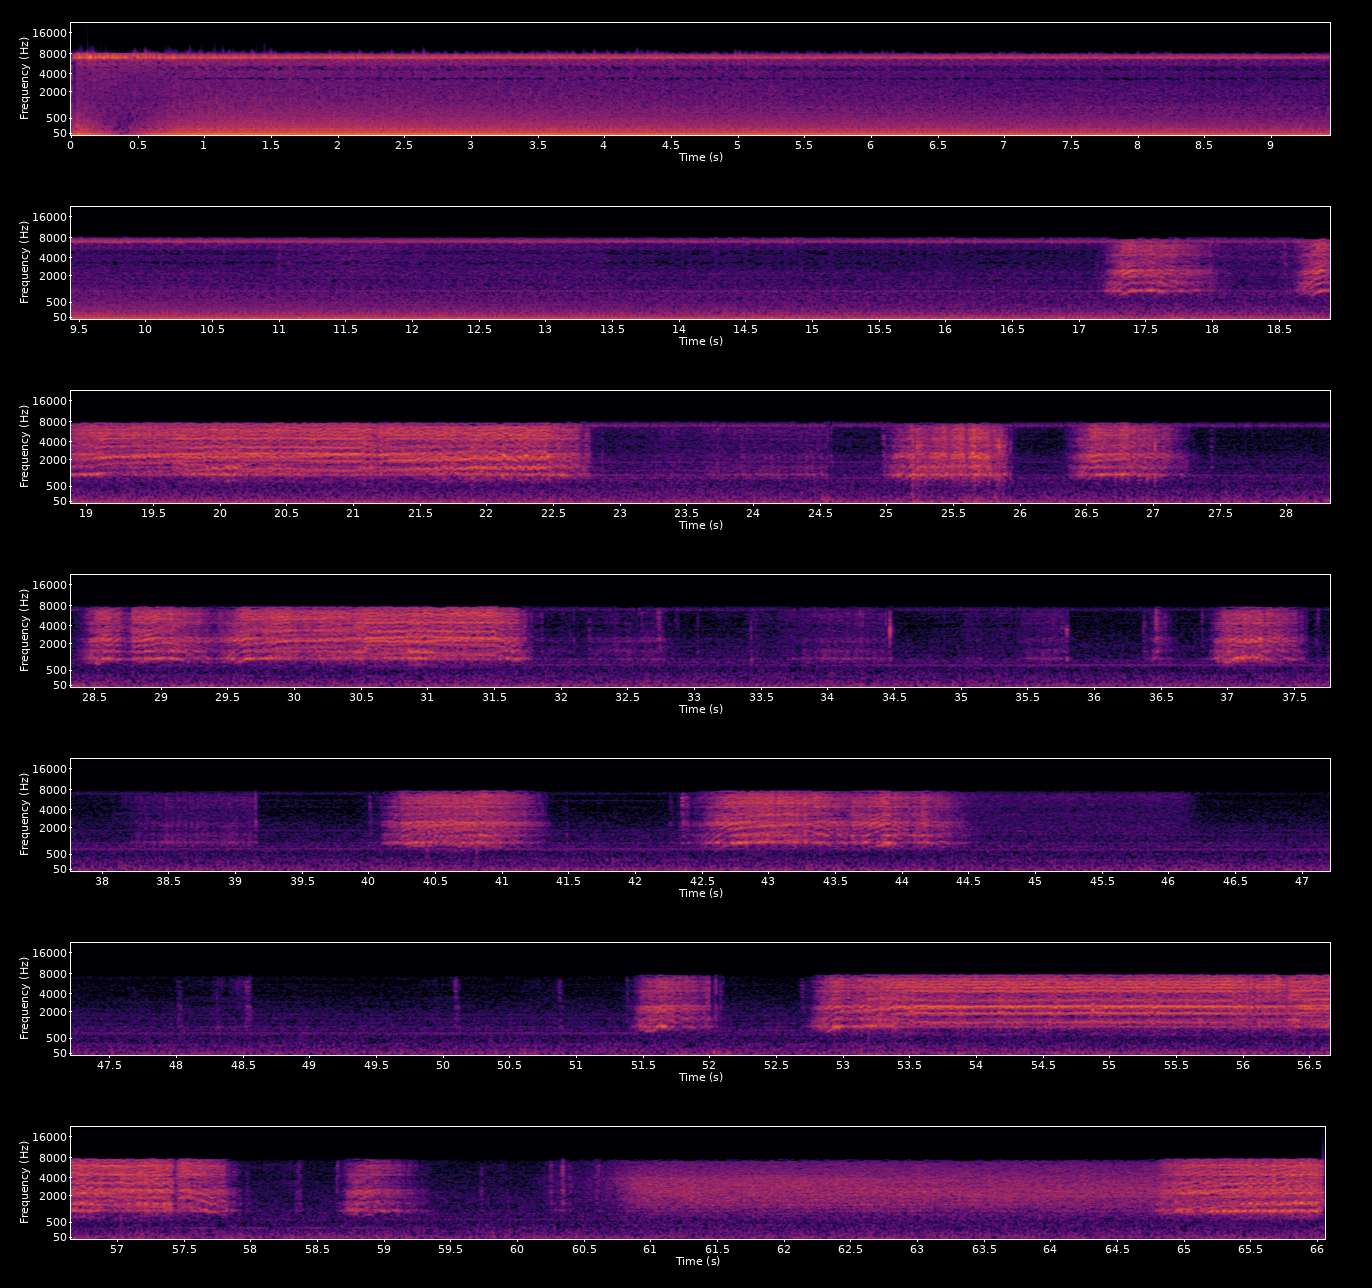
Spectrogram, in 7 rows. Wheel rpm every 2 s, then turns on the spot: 0, 0, 0, 0, 0, 0, 0, 0, 20, 110, 160, 40, 50, 40, 90, 120, 10, 10, 20, 10, 40, 80, 10, 0, 0, 10, 100, 160, 130, 10, 0, 10, 80.
22-24 32-34 36-38 62-64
